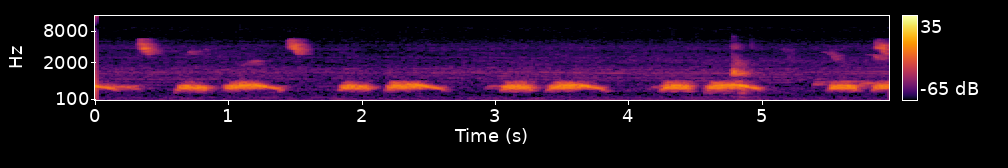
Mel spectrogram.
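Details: Spotted doves in Đồng Nai, Vietnam, cooing as a lure to stir other doves: steady paired coos, a shorter note then a longer falling one, repeated about every second, with occasional high chirps from other birds.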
